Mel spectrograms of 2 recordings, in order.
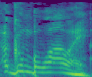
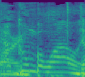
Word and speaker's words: Ogunbowale: Oh, so close. Dare Ogunbowale. – Ogunbowale. – Dare Ogunbowale. – Dare Ogunbowale. – And I'll keep on saying it because I'm saying it right.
